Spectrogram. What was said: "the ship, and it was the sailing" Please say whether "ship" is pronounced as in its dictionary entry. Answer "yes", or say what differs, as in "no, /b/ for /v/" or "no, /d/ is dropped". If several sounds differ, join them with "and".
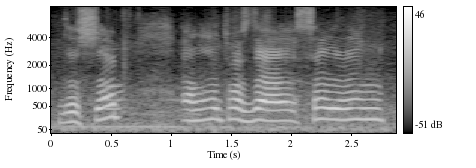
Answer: no, /s/ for /ʃ/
